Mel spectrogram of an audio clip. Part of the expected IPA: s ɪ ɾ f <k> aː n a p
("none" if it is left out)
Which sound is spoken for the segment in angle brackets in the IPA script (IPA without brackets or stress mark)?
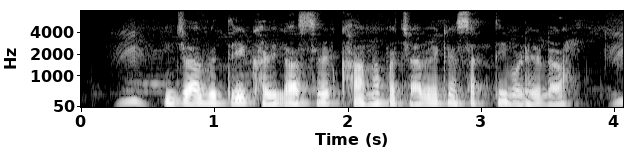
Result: kʰ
